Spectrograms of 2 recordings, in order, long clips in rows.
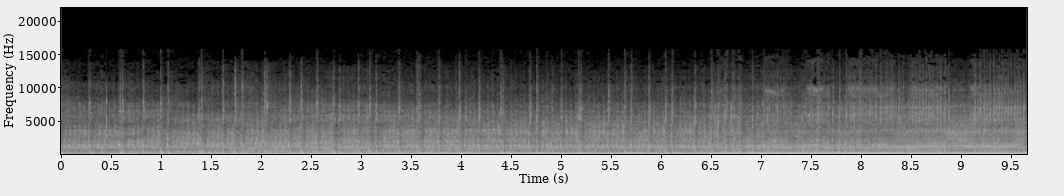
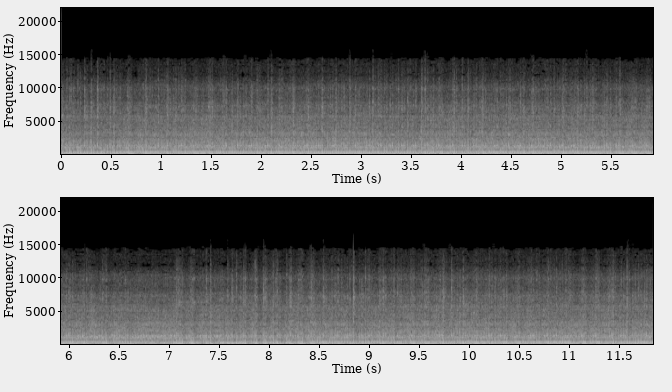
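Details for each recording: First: Big Max 6x6 amphibious vehicle, 440 cc two-stroke rear engine, running after carburetor work, choke on, a little smoky: loud, even buzz holding steady, then rising in pitch when revved; runs clean and strong, normal running. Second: Big Max 6x6 amphibious ATV, 440cc two-stroke, revived after sitting: a steady buzz that sounds rich and lumpy and never clears with the choke left on; rough running, and the owner suspects one of the carburetor adjustments.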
